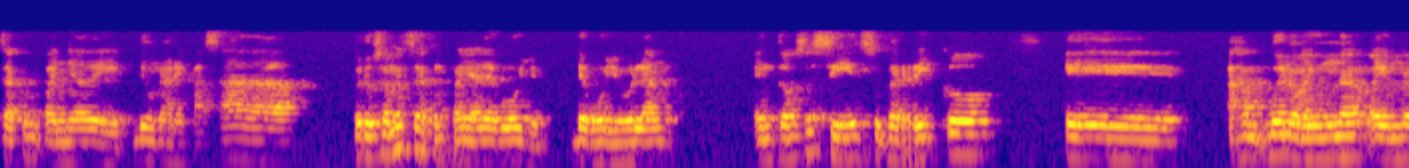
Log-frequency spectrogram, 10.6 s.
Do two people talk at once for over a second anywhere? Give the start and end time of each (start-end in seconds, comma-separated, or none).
none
